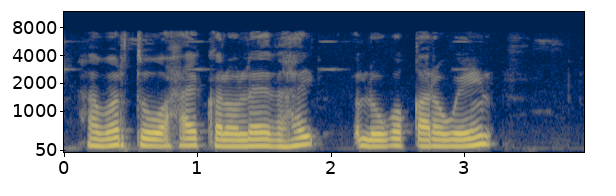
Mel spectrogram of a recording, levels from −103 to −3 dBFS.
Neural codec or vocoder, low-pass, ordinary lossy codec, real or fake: none; 7.2 kHz; none; real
